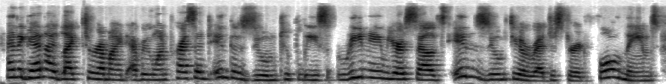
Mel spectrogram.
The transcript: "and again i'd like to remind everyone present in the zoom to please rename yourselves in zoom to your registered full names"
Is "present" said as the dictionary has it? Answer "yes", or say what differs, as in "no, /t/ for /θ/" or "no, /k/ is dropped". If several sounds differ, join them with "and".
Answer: yes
